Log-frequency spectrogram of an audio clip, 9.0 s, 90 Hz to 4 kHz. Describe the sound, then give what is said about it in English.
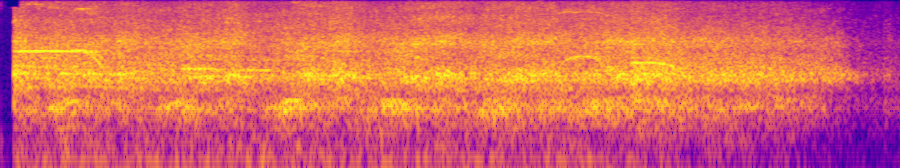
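A stadium crowd of more than 80,000 at a sporting event roars and cheers as TV cameras turn to Trump and Melania, one continuous, dense wall of voices, staying loud and steady for about eight seconds before quickly fading out. “And this was the response of this 80 plus thousand person crowd in the stadium.”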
